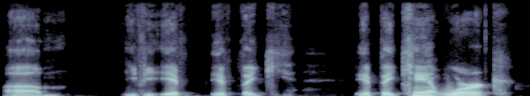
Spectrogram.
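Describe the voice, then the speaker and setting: A man's voice: mid-range voice, sing-song, slow pace, no room sound, studio quality. A man in his thirties hosting a sports talk show, emphatic and ranting, laughing easily. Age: 30s. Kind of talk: opinionated sports talk radio.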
